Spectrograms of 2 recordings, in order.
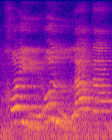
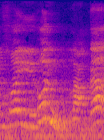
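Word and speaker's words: خَيْرٌ لَكَ: Khairul laka, bukan khairun laka atau khairul laka. Itu salah.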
